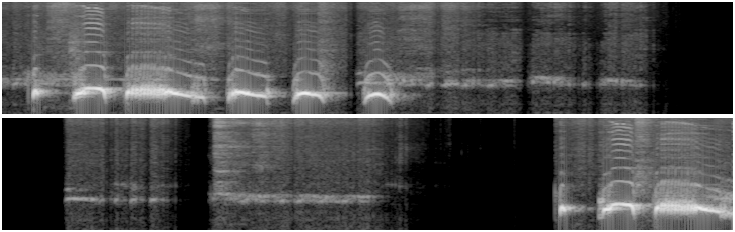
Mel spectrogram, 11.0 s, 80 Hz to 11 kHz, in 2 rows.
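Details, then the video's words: Spotted dove of local wild stock giving the kuk-3 coo, used to lure other doves into calling: deep, full, mellow hooting notes in quick rhythmic groups, a pause with faint soft murmurs, then the phrase resumes. "derkuku kuk3 gacor suara tebal merdu empuk buat pancingan langsung bunyi"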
